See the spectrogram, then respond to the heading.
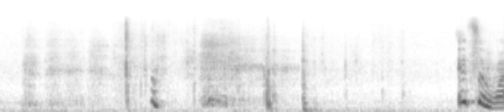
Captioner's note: laughs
